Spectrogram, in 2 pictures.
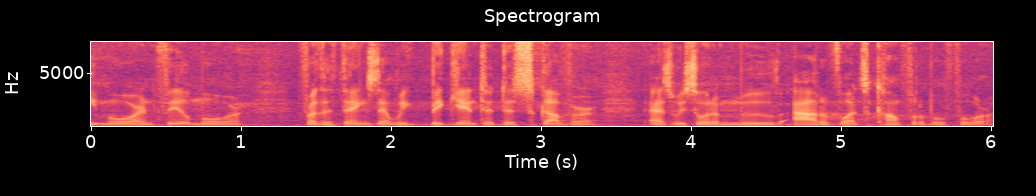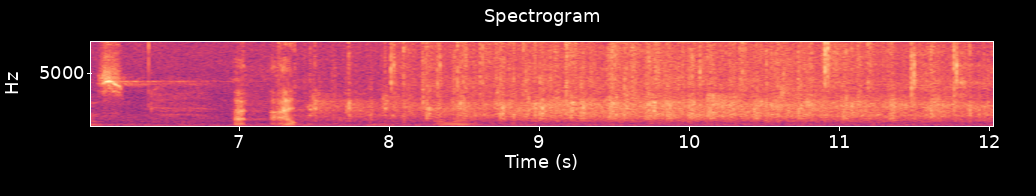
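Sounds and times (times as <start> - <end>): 
speech: 0.0 - 6.3, 7.0 - 7.6, 8.3 - 8.8
audience applause: 7.4 - 12.0.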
